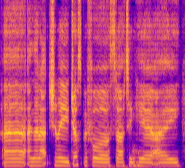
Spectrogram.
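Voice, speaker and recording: Low-voiced woman, chatty. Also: completely flat delivery, measured pace, a bit bright, no room sound, far from the mic. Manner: light, laughs easily, hesitant. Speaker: podcast co-host. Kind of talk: casual chat.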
